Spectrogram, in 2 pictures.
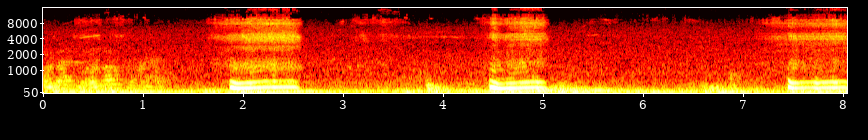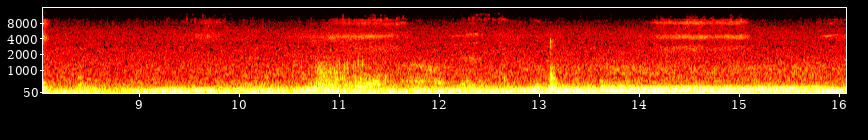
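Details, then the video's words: Sleeping pet cat named Byeol snoring at home: soft low rumbling breaths, with several short voiced sounds near two, four and a half and seven and a half seconds, and quieter breathing continuing after. "고양이 코골이"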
